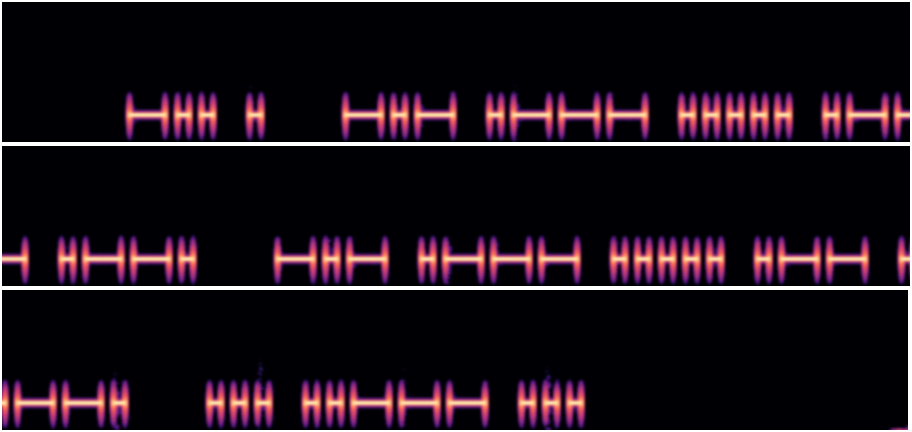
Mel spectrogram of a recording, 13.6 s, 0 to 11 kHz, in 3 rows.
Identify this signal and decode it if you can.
Morse code, heard as a keyed tone, about 20 wpm, 650 Hz. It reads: DE KJ5WP KJ5WP S2S
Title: SOTA QSO Practice 20wpm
